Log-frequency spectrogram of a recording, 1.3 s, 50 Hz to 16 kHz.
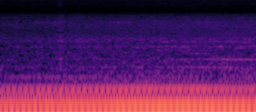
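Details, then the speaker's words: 1997 Nissan B14 200SX that had sat about 10 years, running after the fuel pump was replaced: steady, even low pulsing idle with a smooth rhythm and no knocking or ticking; normal healthy idle. "listen to that baby purr oh yeah [Music] dude oh it sounds so nice too"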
